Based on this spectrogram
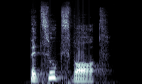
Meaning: antecedent
- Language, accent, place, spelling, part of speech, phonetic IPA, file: German, Germany, Berlin, Bezugswort, noun, [bəˈt͡suːksˌvɔʁt], De-Bezugswort.ogg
